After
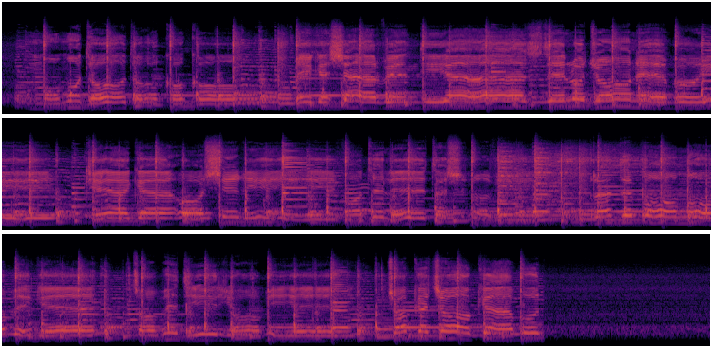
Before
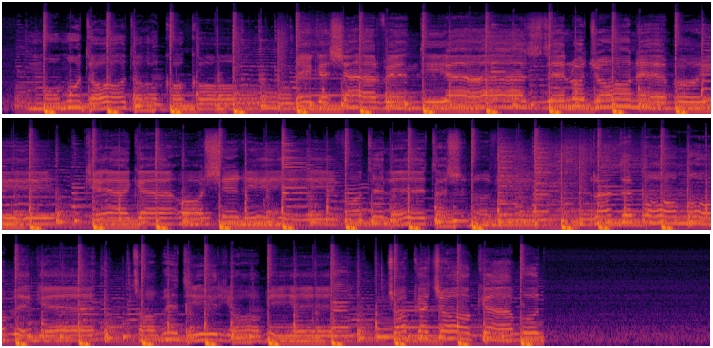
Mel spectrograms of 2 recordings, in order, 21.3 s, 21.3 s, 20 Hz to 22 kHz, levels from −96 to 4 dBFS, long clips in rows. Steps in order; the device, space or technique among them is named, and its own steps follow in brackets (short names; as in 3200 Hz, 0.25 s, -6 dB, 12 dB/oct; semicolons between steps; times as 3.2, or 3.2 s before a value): phone speaker on a table (speaker cabinet 480–8000 Hz, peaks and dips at 830 Hz -9 dB, 3300 Hz +6 dB, 5500 Hz +9 dB); gain -5 dB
